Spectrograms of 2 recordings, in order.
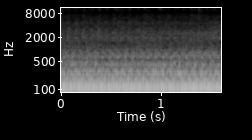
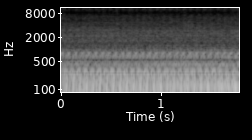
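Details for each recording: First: Citroen 2CV carbureted engine just after starting with manual choke pulled: steady fast low drone with no dip or hunt, revs too high until choke is pushed in and they drop; high idle from excess choke. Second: Citroen 2CV carbureted twin, warming up on manual choke after cold start: low, steady twin-cylinder burble with even beat and no misses, choke adjusted to hold a smooth idle until warm, then shut off; normal warm-up idle.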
